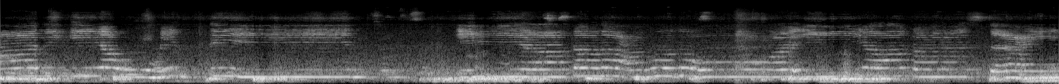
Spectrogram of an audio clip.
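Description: A girl singing a melody solo into a handheld microphone, holding each note.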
